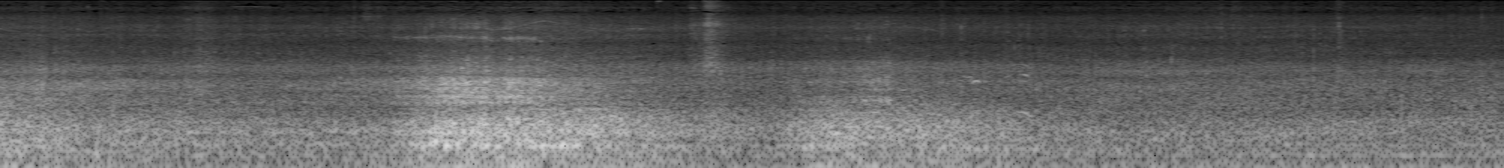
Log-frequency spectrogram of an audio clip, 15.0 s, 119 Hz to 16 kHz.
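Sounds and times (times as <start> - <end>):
truck engine running: 0.0 - 15.0.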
